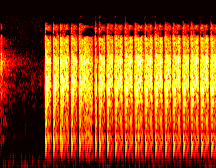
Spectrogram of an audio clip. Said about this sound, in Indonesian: Aya nembakan jauh.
